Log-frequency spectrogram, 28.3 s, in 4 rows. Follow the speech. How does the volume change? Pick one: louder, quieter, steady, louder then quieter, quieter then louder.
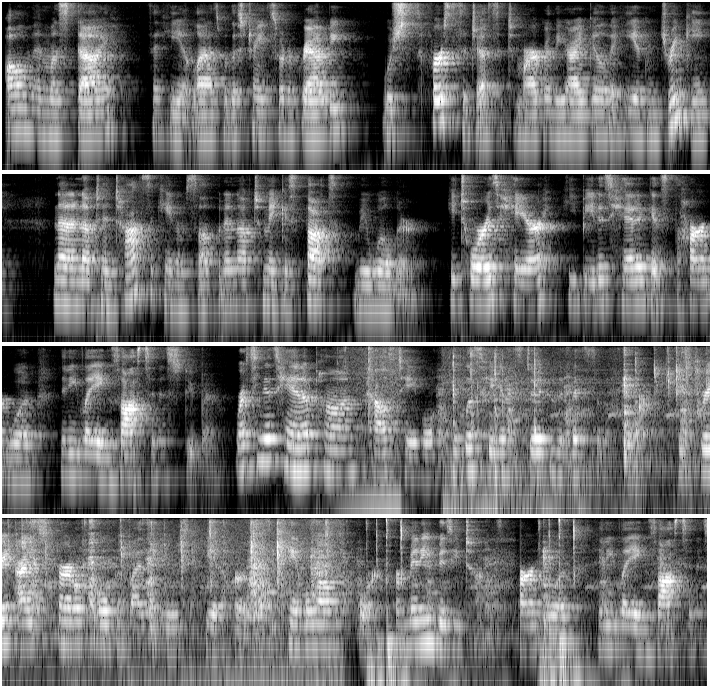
steady.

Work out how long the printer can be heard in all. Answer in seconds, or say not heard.
10 s.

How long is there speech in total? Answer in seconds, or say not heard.
28 s.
